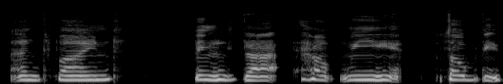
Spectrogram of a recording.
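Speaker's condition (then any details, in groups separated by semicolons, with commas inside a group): Cerebral palsy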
